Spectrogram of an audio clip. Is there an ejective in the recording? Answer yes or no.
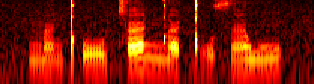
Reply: yes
